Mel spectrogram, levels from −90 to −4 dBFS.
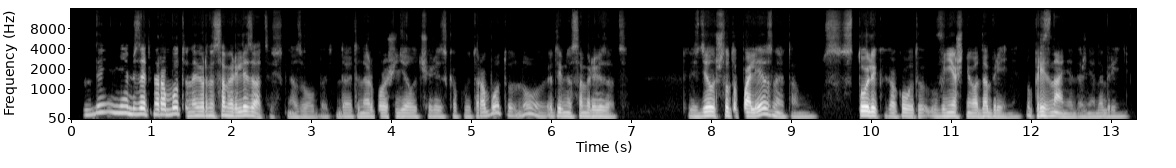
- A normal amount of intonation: Yes, average, 4.2 semitones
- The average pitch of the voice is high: No, low, 110 Hz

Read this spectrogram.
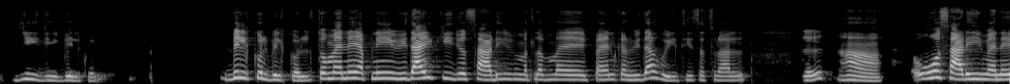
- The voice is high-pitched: Yes, high, 230 Hz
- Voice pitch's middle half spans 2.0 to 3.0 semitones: No, average, 4.8 semitones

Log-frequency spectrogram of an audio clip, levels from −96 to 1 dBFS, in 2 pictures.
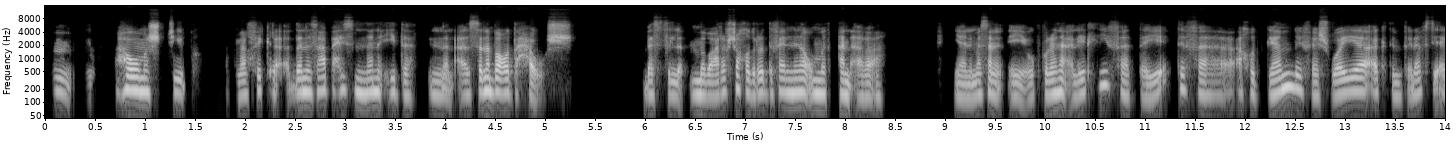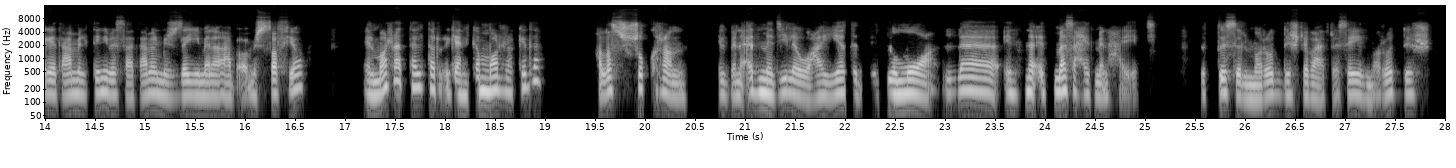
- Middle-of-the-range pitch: Yes, medium, 160 Hz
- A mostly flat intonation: No, average, 3.3 semitones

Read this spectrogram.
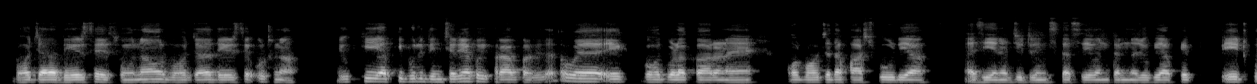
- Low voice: Yes, low, 110 Hz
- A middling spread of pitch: No, narrow, 1.7 semitones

